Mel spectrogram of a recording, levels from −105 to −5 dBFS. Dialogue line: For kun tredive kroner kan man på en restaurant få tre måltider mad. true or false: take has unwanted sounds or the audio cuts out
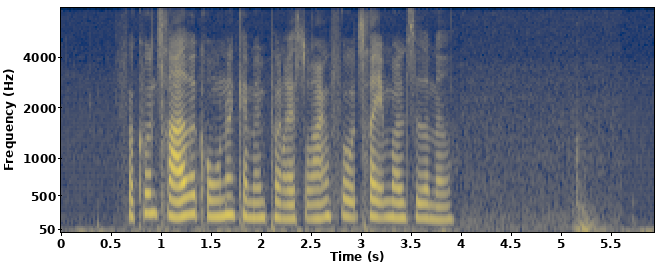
true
